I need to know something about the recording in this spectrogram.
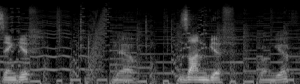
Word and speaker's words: Zangief: Zangief. Zangief? Zangief is the correct way.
